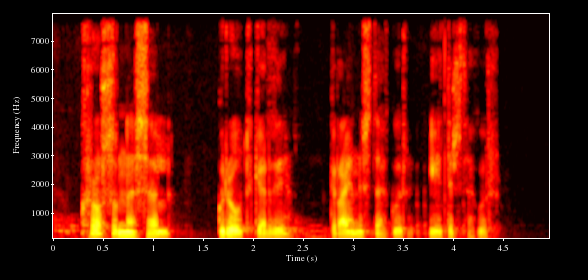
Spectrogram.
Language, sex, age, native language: Icelandic, male, 80-89, Icelandic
